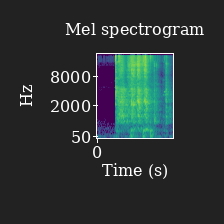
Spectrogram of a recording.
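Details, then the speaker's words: 40-year-old GL500 motorcycle being rebuilt, wiring and controls newly finished, cranked briefly with no oil or gas in it. A short burst of even, rapid cranking pulses for about a second; the starter spins the engine over properly. "so I'm not going to crank it too much but I will show you it does crank over"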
